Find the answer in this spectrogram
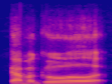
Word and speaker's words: gabagool: Gabagool. I mean, it's Italian slang technically. It's for like pork, I think. Yeah, gabagool is an Italian American slang pronunciation of capicola, a type of cured pork.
